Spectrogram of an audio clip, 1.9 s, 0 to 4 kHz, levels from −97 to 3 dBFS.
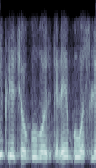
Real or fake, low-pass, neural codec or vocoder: fake; 3.6 kHz; codec, 16 kHz, 6 kbps, DAC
